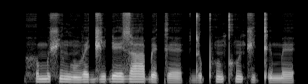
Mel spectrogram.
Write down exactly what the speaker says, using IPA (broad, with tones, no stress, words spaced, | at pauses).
hʊ˦mʊ˦ ʃĩ˦ɡʷũ˨βɛ˦d͡ʒi˦ ɗeː˦zaː˦ɓɛ˨ kɛ˨ | do˨pʰũ˦kʰũ˦t͡ʃi˨ kʼɪ˨mɛ˨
